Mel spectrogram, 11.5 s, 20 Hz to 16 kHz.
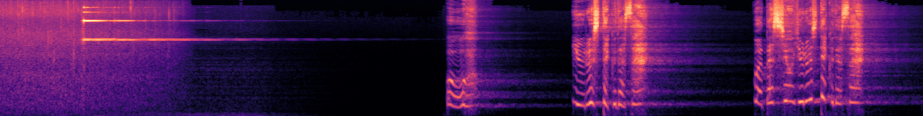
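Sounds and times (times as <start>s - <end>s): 
heavy rain pouring: 0.0s - 2.2s
high-pitched bell-like ringing: 1.0s - 4.6s
speech: 7.4s - 8.3s, 9.6s - 11.0s.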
